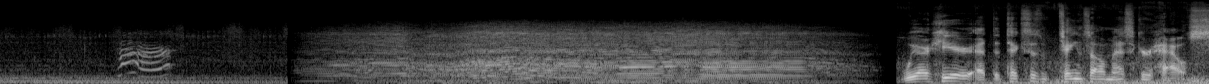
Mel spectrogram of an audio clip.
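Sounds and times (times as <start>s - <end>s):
engine revving: 2.8s - 8.9s.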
